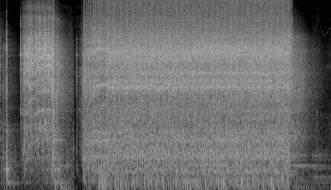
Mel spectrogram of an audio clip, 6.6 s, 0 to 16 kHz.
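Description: A cheap Lidl Parkside pneumatic impact wrench tightening a wheel bolt at 400 newton metres rattles in a short burst, pauses, then hammers continuously for several seconds before stopping.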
